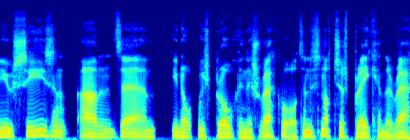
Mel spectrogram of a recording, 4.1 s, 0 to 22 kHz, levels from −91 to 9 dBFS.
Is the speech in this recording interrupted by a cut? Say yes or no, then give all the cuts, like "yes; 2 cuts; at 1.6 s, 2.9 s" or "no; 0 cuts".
yes; 1 cut; at 1.6 s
